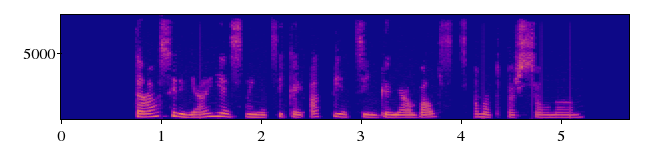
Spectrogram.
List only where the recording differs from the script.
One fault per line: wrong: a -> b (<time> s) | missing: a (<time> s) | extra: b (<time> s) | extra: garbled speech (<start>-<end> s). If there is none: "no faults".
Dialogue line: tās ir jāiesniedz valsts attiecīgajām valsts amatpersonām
wrong: valsts -> tikai (2.2 s)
